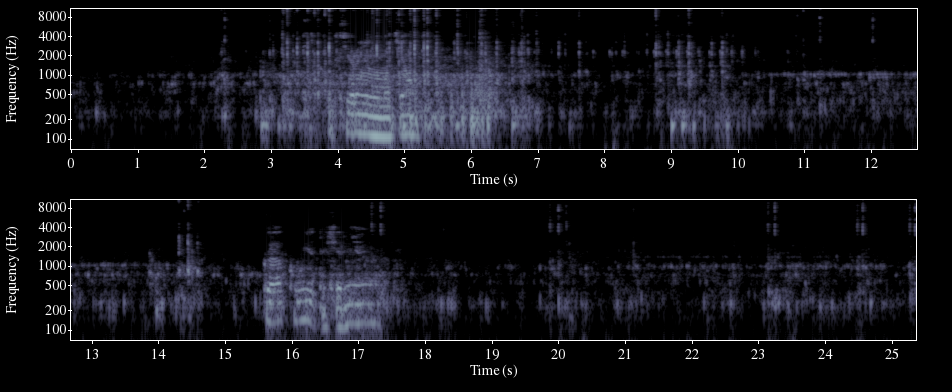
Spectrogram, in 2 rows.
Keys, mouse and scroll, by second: 3.1-4.6 ctrl+z, 5.3-7.5 ctrl+z, 7.8 ctrl+z, 8.0 ctrl+z, 8.2-9.2 ctrl+z, 9.5-9.9 ctrl+z, 11.2-14.3 middle drag, 14.3 k, 22.2 k.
